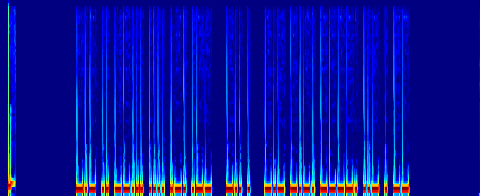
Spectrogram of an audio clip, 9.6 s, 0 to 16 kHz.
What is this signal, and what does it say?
Morse code, heard as a keyed tone, about 28 wpm, 700 Hz. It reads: KI7HRW DE KC9UEM
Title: USA Callsign DE Callsign - 6 Characters - 28wpm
